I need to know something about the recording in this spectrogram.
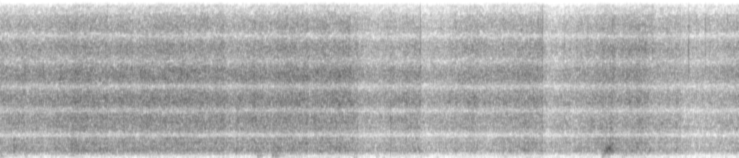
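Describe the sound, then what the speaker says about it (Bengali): Mixed vegetables fry in hot oil in a pan for a Bengali chorchori with telakucha leaves and murla fish, making a loud, steady sizzle with a few faint clinks of stirring. "দিয়ে আমি ভালো করে ভেজে নিচ্ছি। আমি সব সবজিগুলোকে দিয়ে দিচ্ছি।"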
